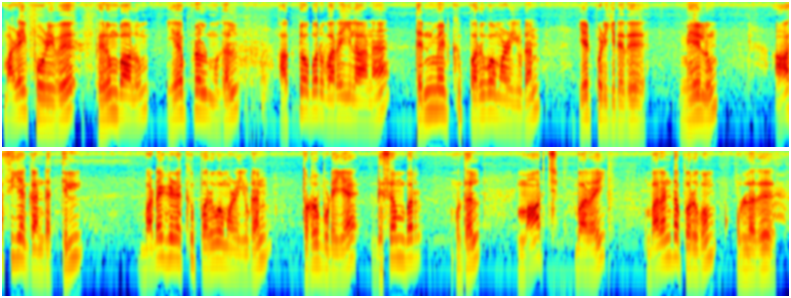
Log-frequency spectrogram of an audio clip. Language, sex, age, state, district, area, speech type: Tamil, male, 45-60, Tamil Nadu, Mayiladuthurai, rural, read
